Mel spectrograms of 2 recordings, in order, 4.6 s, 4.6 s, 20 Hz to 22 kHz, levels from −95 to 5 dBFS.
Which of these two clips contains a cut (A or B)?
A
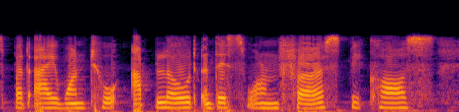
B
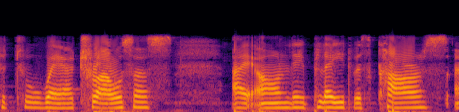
A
